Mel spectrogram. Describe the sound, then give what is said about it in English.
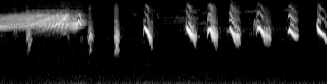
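Rosy finch calls: a buzzy, high-pitched chatter opens, then a steady series of about eight short, sharp downslurred chirps, clear against a quiet background. “Their preference for extreme environments make rosy finch populations difficult to study.”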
